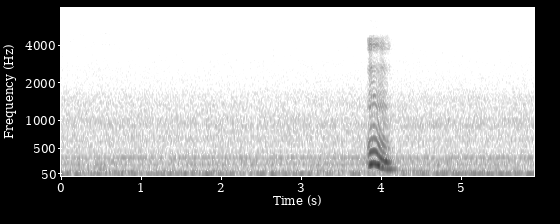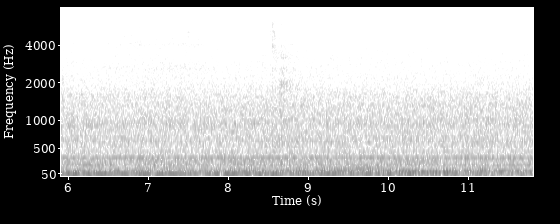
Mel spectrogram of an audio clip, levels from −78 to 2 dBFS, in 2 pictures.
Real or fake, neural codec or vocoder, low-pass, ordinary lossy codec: real; none; none; none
